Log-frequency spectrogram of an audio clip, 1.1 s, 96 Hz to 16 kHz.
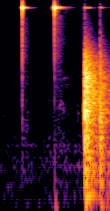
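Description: A disc of a non-gold metal is tapped four times for comparison with a 50 pesos Centenario gold coin, giving short, dull clicks that die away almost at once. The last two taps are louder and fuller, with a brief low-mid decay. There is no ringing ping, so it sounds different from the gold coin, because every metal has its own sound.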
